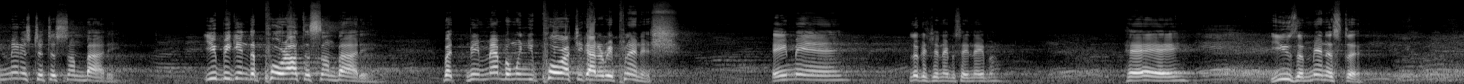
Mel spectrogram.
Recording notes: During Sunday morning service on August 26, 2018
